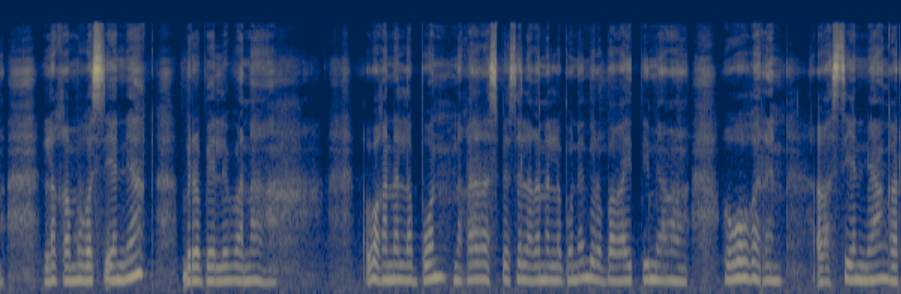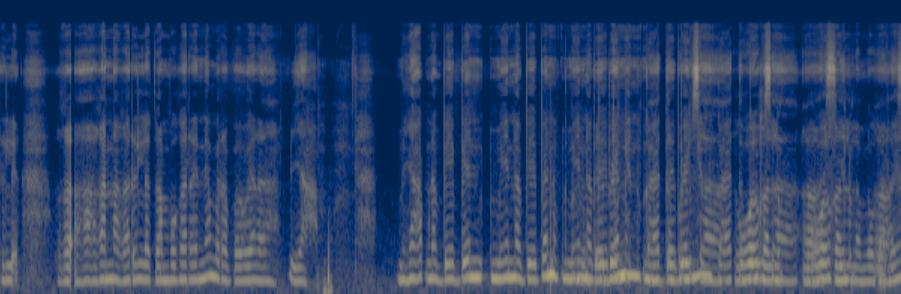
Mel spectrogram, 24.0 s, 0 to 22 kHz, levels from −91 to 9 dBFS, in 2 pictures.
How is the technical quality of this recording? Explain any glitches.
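The recording has one clear glitch: a doubled audio track from 19.34 s to the end of the clip. A second copy of the speech suddenly joins in, trailing the original by roughly a second and at about the same level, so everything is heard twice, out of step. The copy is full-band and dry, with no decay or room colour. It's likely a second, slower capture path being mixed in, or an edit leaving two offset copies on the timeline.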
